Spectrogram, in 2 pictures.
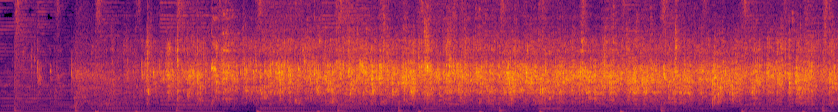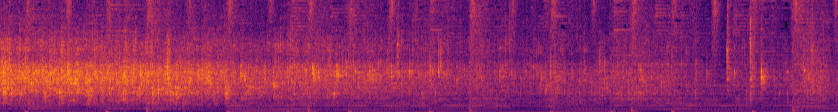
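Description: Beaten egg poured into a wok of hot oil over skewered tapioca dough, frying with a loud sizzle that swells about a second in and dies down over the last few seconds.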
